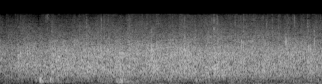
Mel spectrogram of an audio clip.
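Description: A crowd claps steadily and warmly, a dense, even wash of many hands that holds at a strong level throughout without any talking over it.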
